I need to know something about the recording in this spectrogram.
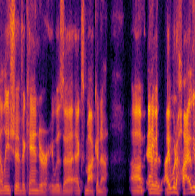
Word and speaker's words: Ex Machina: oscar isaac and alicia vikander it was uh ex machina um anyway i would highly recommend if anybody hasn't seen that it's spelled x machina for those who are like what but it's pronounced ex machina it is a fantastic movie directed by alex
